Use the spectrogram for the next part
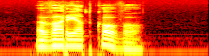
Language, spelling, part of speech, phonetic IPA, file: Polish, wariatkowo, noun, [ˌvarʲjatˈkɔvɔ], Pl-wariatkowo.ogg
